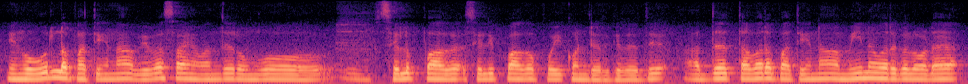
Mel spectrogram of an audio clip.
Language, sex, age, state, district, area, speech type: Tamil, male, 18-30, Tamil Nadu, Krishnagiri, rural, spontaneous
